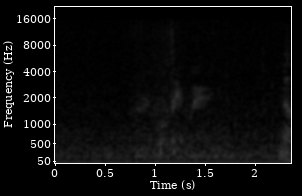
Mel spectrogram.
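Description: Near silence: room tone, with a faint whispered or murmured voice off-microphone about a second in.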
